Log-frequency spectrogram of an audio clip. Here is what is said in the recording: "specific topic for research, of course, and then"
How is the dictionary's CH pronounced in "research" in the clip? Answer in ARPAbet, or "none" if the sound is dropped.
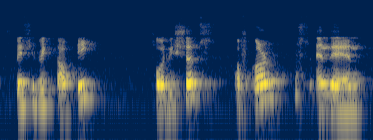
S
